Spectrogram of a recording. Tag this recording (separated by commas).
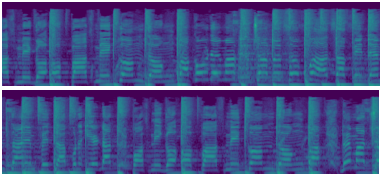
Music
